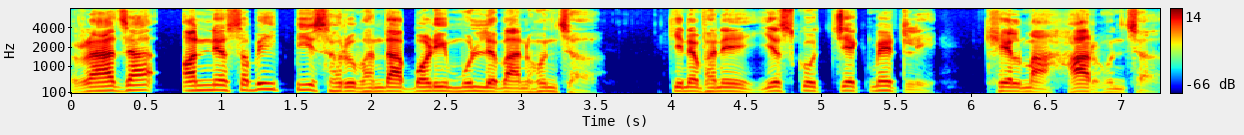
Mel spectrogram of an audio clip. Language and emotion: Nepali, neutral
